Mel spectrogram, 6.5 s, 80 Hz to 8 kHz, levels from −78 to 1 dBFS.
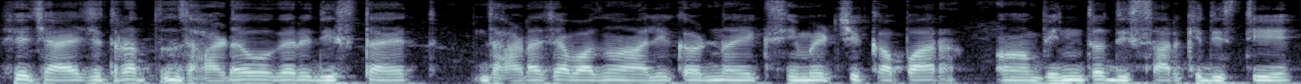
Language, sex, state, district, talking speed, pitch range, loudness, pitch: Marathi, male, Maharashtra, Aurangabad, 155 wpm, 110-120 Hz, -14 LUFS, 115 Hz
